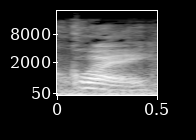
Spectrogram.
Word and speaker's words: Quay: Is it key? Or It's Quay. Quay. Just checking, because sometimes it's pronounced differently.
